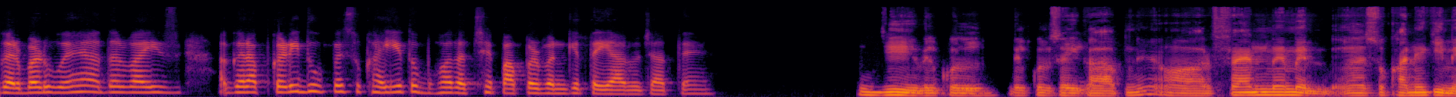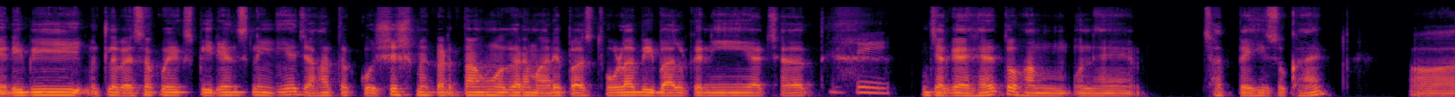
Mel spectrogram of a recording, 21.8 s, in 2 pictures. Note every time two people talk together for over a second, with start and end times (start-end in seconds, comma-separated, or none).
none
